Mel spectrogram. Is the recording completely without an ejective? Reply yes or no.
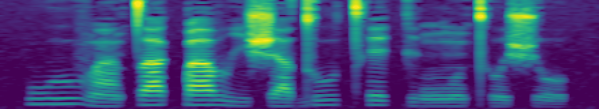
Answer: yes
